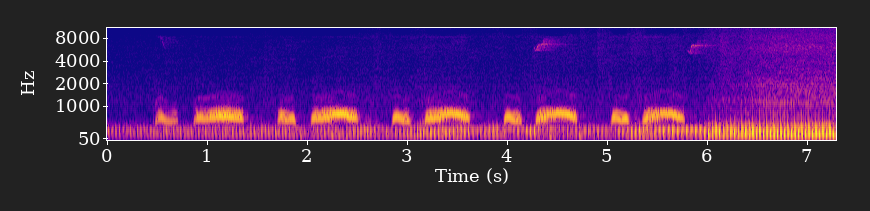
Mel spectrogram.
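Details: Spotted dove lure bird for trapping, with clear two-part coos repeated about once a second over a steady background hum and noise, a few high faint chirps above.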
